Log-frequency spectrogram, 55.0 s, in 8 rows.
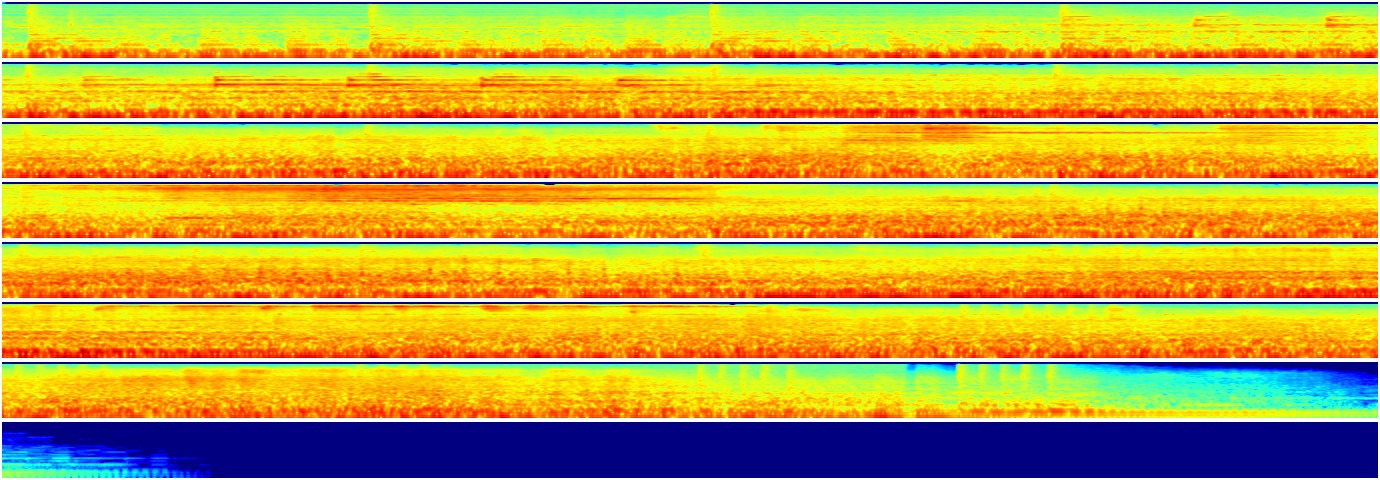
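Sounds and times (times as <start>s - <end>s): train wheels on rails: 0.0s - 46.7s
diesel locomotives rumbling: 0.0s - 48.4s
high wheel squeal: 17.6s - 27.0s, 32.9s - 40.6s.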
